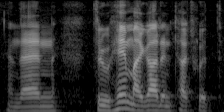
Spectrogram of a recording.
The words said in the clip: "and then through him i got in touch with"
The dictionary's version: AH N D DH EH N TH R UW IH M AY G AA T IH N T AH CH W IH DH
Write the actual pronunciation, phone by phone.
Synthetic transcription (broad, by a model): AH N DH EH N TH R UW IH M AY G AA T IH N T AH CH W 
